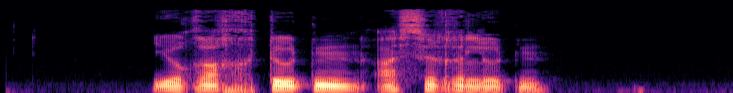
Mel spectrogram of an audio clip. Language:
Central Yupik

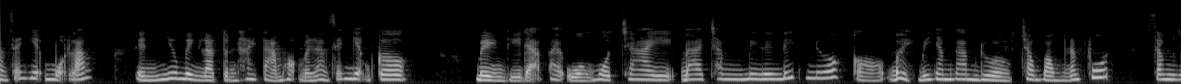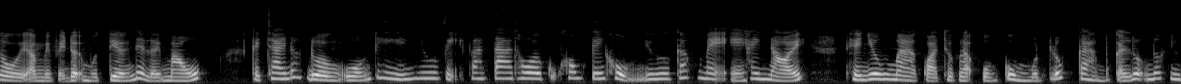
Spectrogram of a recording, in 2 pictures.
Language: Vietnamese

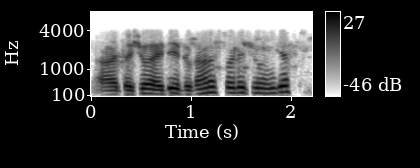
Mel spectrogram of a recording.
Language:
Kashmiri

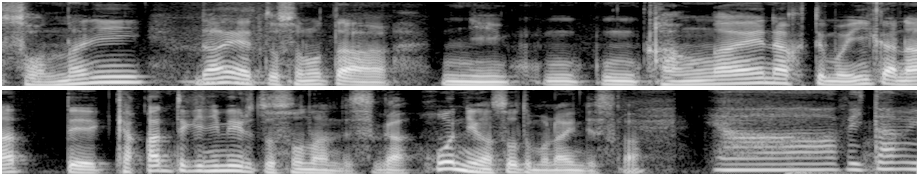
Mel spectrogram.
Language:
Japanese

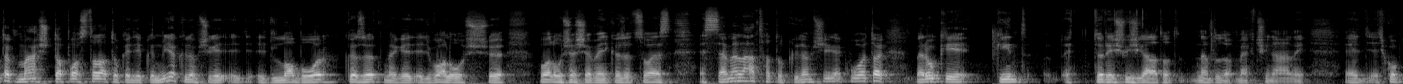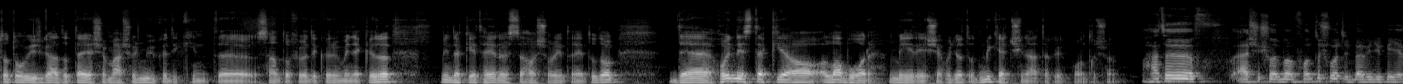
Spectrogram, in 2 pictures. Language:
Hungarian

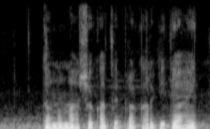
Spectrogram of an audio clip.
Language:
Marathi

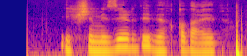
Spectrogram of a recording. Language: Kabyle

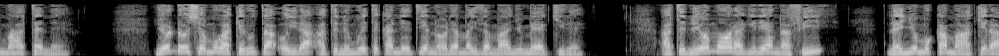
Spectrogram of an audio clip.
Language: Kikuyu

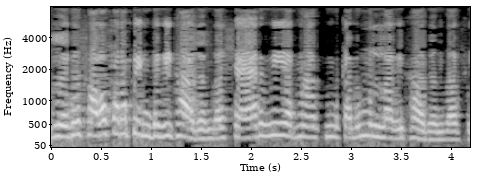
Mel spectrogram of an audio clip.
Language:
Punjabi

